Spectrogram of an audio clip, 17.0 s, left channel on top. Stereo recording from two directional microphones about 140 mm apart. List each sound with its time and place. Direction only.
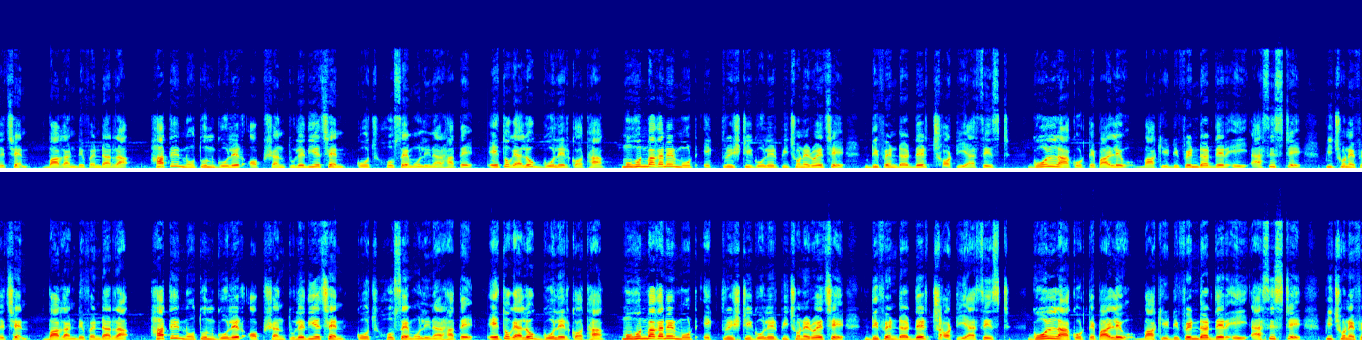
0.0 s speech: 20° right (ahead or behind)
